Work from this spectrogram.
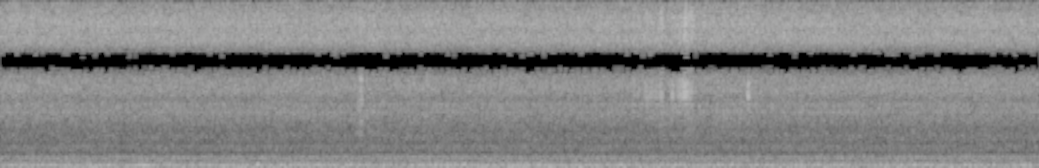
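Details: Dense, steady hum of a Japanese honey bee colony that nested inside a storehouse and was being removed at the owner's request; continuous drone with bands around mid-low pitch, unbroken for the whole stretch.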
